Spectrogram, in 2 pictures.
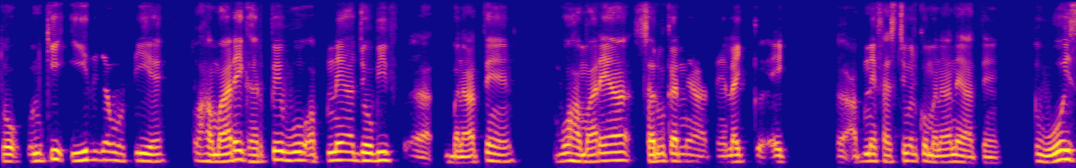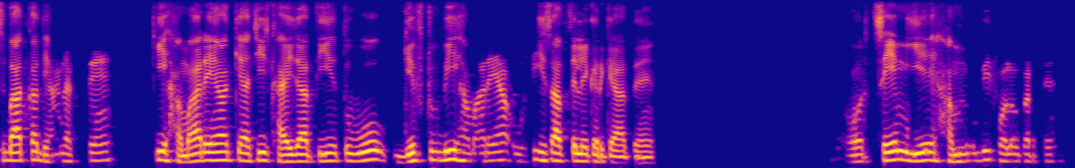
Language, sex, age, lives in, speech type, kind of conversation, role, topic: Hindi, male, 35-39, India, conversation, podcast, guest, Diversity wali community mein unity kaise banaaye rakhte ho?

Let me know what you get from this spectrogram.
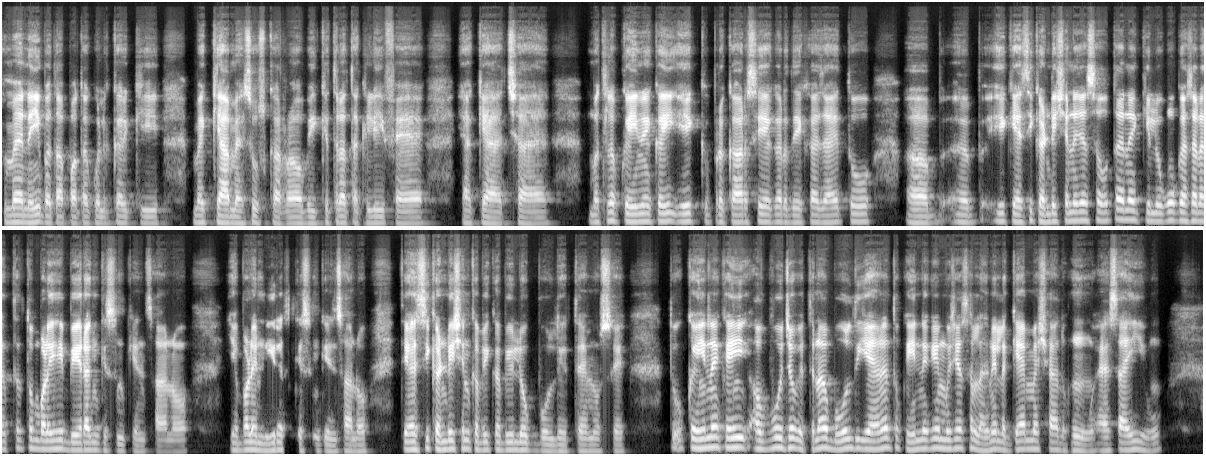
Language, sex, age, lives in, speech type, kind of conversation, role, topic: Hindi, male, 25-29, India, conversation, advice, user, आप रिश्ते में अपनी सच्ची भावनाएँ खुलकर क्यों नहीं बता पा रहे हैं?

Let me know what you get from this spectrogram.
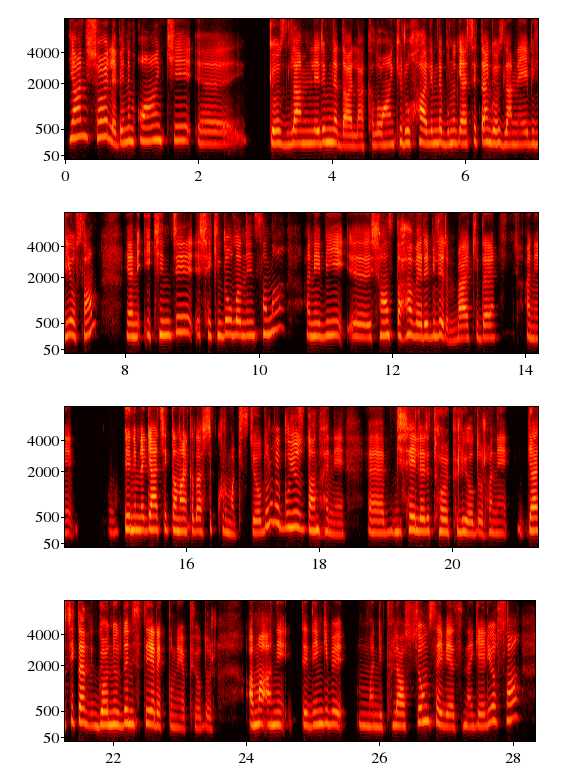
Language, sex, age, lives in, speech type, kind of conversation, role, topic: Turkish, female, 30-34, Estonia, conversation, podcast, guest, Arkadaş seçerken sence hangi kırmızı bayraklara dikkat etmek gerekir?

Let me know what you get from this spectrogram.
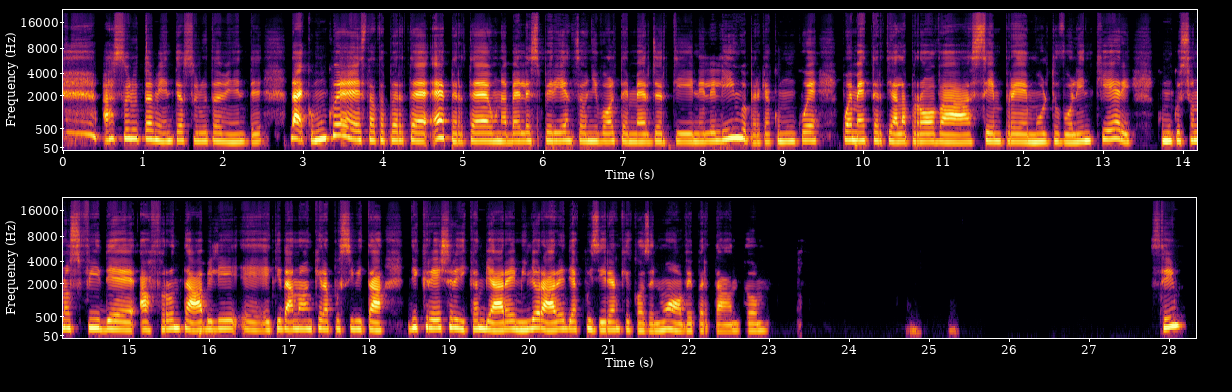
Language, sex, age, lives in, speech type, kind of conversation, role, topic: Italian, female, 45-49, Italy, conversation, podcast, host, Che importanza ha la lingua nella tua identità?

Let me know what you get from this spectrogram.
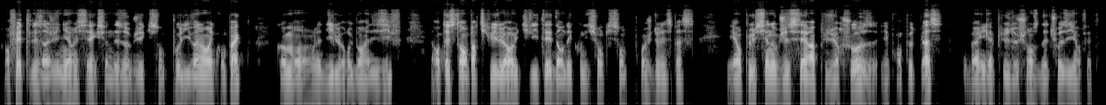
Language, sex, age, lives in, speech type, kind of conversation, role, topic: French, male, 55-59, France, read, expert-assistant, expert, Comment les astronautes utilisent-ils des objets du quotidien pour s’adapter dans l’espace ?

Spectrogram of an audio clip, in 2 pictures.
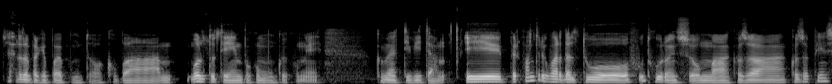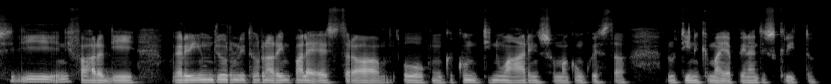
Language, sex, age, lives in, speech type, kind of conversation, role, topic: Italian, male, 20-24, Italy, conversation, podcast, host, Cosa fai per restare attivo senza andare in palestra?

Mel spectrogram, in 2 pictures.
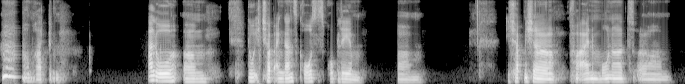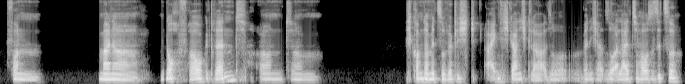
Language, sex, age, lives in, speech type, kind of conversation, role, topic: German, male, 55-59, Germany, conversation, advice, user, Wie kann ich nach einer Trennung abschließen und wieder bereit für Nähe sein?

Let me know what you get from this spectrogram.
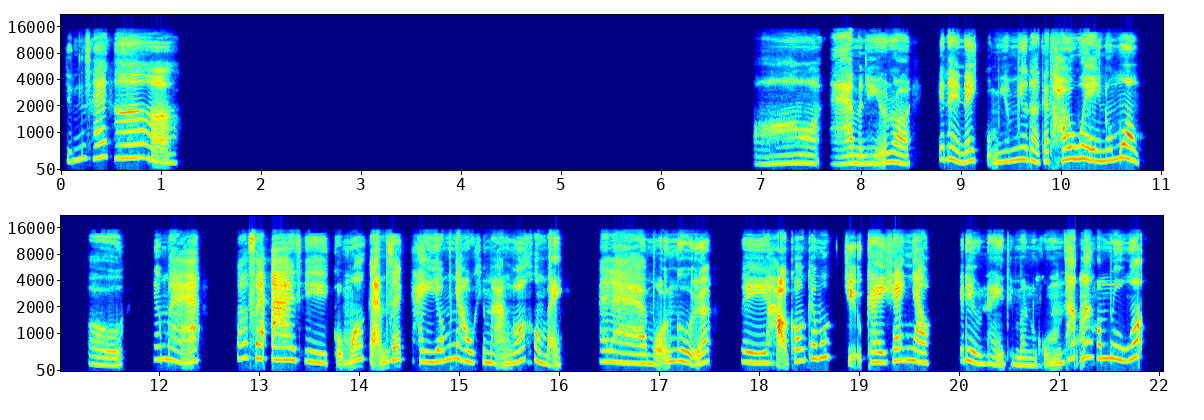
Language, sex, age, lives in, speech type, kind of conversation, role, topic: Vietnamese, female, 18-19, United States, read, expert-assistant, asker, Vì sao khi ăn ớt cay, miệng lại cảm thấy nóng rát?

